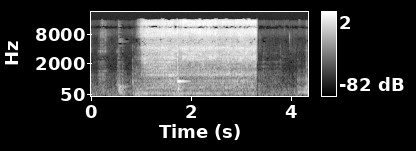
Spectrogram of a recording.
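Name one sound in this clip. Tap water splashes steadily into a pot.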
